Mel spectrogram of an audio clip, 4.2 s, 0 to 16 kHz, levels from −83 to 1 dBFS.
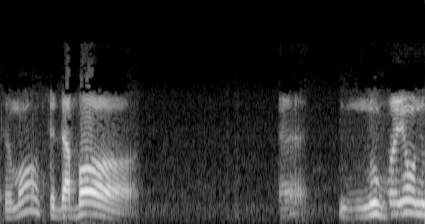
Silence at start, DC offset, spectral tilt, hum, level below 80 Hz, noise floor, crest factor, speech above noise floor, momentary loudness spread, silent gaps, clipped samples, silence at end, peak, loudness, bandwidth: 0.05 s; under 0.1%; -7 dB/octave; none; -60 dBFS; -54 dBFS; 16 dB; 39 dB; 22 LU; none; under 0.1%; 0 s; 0 dBFS; -15 LUFS; 7.2 kHz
